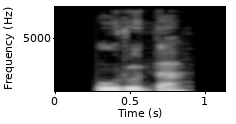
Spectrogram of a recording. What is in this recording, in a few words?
"uruta", Tapiete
